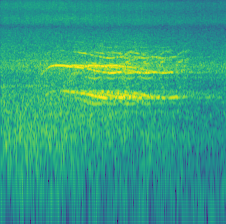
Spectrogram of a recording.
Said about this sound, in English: I think I even have some, there is a bit of whale in the intro as well, quite quietly. Let's see if I can find them.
